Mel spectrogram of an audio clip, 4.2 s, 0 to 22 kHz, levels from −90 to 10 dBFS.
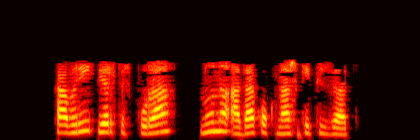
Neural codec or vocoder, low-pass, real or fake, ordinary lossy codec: none; 3.6 kHz; real; MP3, 16 kbps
